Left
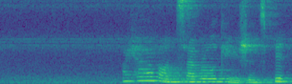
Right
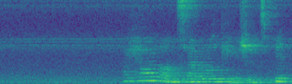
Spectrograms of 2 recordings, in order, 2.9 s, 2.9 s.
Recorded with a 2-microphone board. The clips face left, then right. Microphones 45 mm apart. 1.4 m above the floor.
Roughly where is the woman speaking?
Left.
